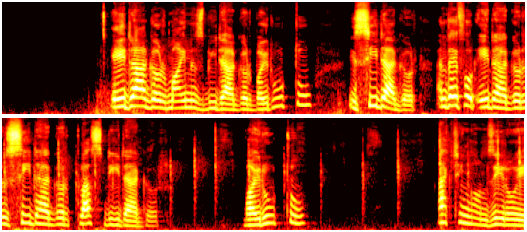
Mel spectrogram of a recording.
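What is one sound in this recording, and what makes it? A woman lectures calmly through a microphone.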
